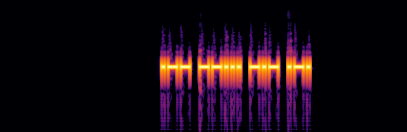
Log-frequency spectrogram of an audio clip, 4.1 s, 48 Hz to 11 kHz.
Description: Morse code, heard as a keyed tone, about 38 wpm, 700 Hz. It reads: W7KR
